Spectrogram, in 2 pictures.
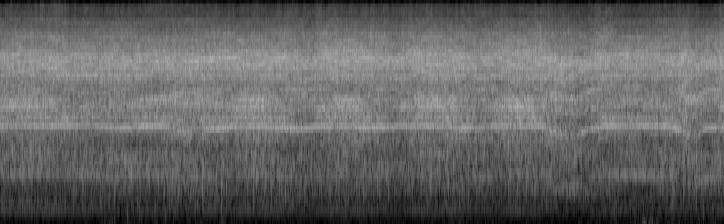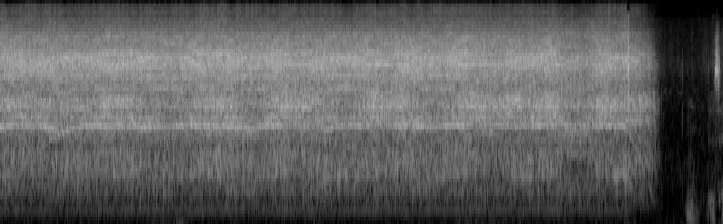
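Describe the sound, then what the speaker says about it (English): A power tool used as a hedge trimmer cuts back an overgrown garden hedge. Its steady, close, whining motor drone runs continuously before cutting off abruptly at the end. "I've got this as sort of a hedge trimmer. I'm going to give it a try"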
